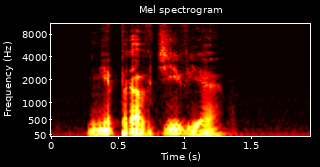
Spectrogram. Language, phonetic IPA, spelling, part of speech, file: Polish, [ˌɲɛpravʲˈd͡ʑivʲjɛ], nieprawdziwie, adverb, Pl-nieprawdziwie.ogg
